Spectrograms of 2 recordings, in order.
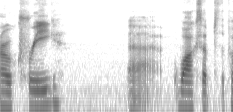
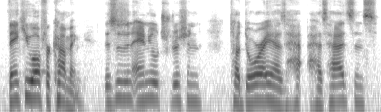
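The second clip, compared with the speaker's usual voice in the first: raised, projected speech to a crowd; booming voice; 5 semitones higher, 4 dB louder than usual. Acted. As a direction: address the whole square from the podium. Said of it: "the voice booms".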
